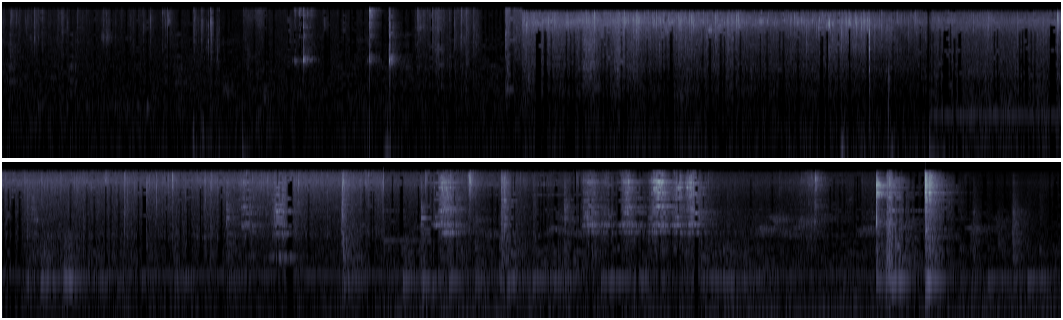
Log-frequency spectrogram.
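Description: A few light taps, then ragi rottis sizzling steadily on a hot tawa from about five seconds in. Near the end a steel spatula scrapes and clinks against the pan and a steel plate.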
